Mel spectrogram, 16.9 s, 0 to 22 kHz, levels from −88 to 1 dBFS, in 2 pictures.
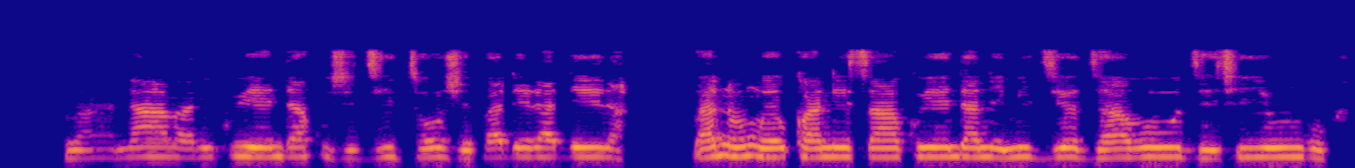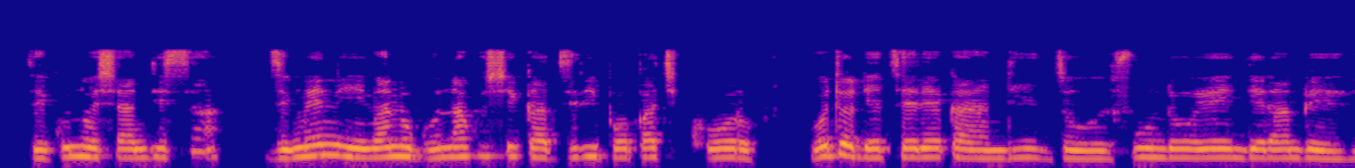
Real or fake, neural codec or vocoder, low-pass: real; none; 7.2 kHz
